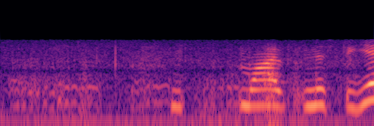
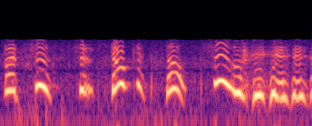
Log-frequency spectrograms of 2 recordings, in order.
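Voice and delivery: flustered boss; 12 semitones higher, 18 dB louder than usual. Retold or imitated. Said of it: "And he was down there".

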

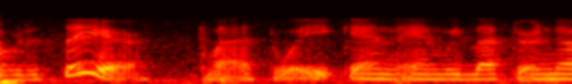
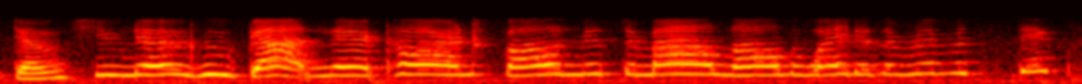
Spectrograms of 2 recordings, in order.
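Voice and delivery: high, loud, teasing question through laughter; laughing teasing; 10 semitones higher, 4 dB louder than usual. Retold or imitated. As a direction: tease him, half laughing. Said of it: "she said".

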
